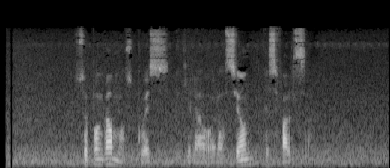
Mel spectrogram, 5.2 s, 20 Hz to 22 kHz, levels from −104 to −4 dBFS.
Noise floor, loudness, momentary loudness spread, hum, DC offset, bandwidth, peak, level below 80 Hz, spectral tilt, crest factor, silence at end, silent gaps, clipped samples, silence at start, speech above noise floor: -54 dBFS; -33 LUFS; 24 LU; none; under 0.1%; 11.5 kHz; -10 dBFS; -74 dBFS; -3.5 dB/octave; 26 dB; 0.05 s; none; under 0.1%; 0.1 s; 21 dB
